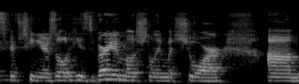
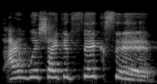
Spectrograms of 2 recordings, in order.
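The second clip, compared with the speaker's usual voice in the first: imitating little kid self; 8 semitones higher, 4 dB louder than usual. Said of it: "and I'm like".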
